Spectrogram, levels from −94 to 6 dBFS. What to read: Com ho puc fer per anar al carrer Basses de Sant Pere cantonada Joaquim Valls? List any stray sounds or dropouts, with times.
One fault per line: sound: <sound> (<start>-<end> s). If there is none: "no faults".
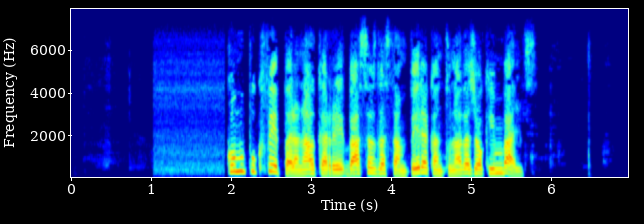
no faults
